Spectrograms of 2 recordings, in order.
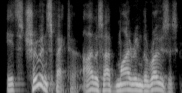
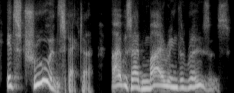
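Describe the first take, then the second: First: The female character voice is only lightly hinted. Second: The female character voice is heavily overdone. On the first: The speaker calls it right. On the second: The speaker calls it wrong.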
